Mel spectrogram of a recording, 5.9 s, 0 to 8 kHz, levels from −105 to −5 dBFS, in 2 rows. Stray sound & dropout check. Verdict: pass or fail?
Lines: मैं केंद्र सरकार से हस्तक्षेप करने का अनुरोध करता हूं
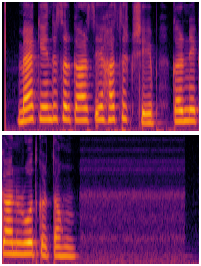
pass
